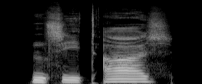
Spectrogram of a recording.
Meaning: first-person duoplural perfect active indicative of naaghá
- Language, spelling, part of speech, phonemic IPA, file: Navajo, nishiitʼáázh, verb, /nɪ̀ʃìːtʼɑ́ːʒ/, Nv-nishiitʼáázh.ogg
